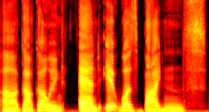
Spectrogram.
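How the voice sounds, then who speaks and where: An older American woman, a journalist being interviewed, explaining things step by step with asides in a measured way. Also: low voice, fairly bright tone, clear, resonant tone, dry recording, clean studio sound.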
